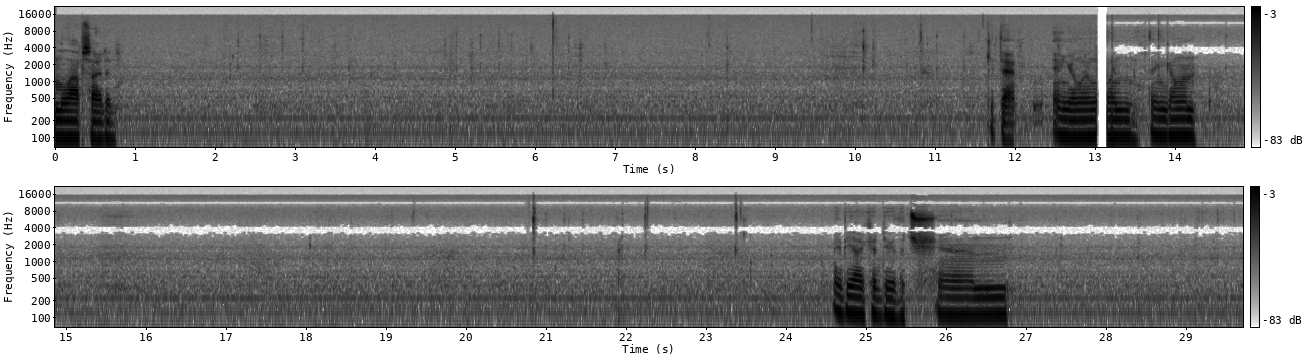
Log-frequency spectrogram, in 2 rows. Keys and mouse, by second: 2.2-3.4 drag, 3.4 ctrl+s, 6.7 f, 7.2-10.6 drag, 8.1 f, 10.0 KP_1, 12.4 x, 12.5 f, 13.0-15.5 drag, 18.0 ctrl+s, 23.0 middle click, 23.7-25.6 drag, 25.9-27.7 middle drag, 28.6-29.7 middle drag.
